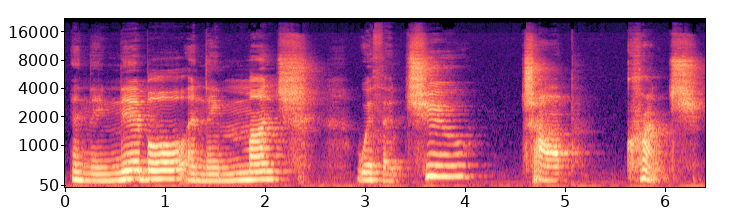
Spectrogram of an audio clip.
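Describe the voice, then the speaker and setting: Slow, expressive woman reading a storybook. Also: fairly low pitch, echoey room. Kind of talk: children's picture-book read-aloud.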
